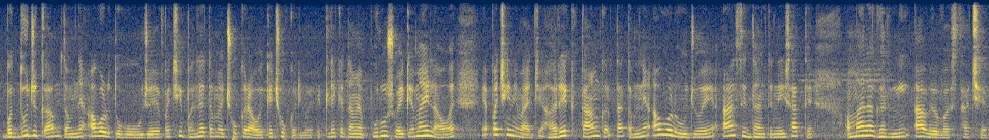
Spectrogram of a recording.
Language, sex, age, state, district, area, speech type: Gujarati, female, 18-30, Gujarat, Rajkot, urban, spontaneous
